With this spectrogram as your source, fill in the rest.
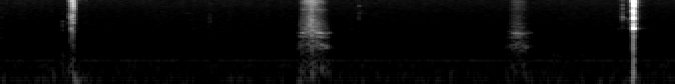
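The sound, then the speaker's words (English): Lighting a cigar: a few faint, short clicks and soft brief puffs separated by quiet gaps, ending in one sharper, louder click. “All right, let me go ahead and light up my stogie this week.”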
